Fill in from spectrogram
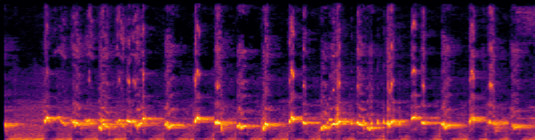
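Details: Yellow-vented bulbul singing a long, rapid 'ropel panjang' song, used as a master recording to train lazy birds to sing: a fast, continuous chatter of short bubbling notes that dip and rise, about three or four per second, with no pauses.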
